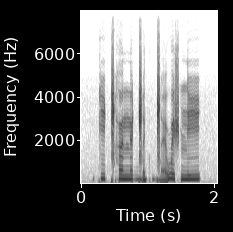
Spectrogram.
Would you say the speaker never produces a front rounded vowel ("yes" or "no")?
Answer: yes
